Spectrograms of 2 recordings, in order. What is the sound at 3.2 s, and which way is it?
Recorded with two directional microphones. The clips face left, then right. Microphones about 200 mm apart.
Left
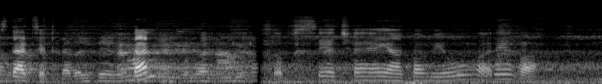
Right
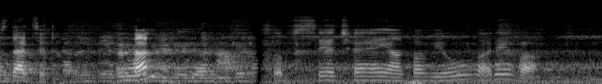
A woman's voice, 5° left (ahead or behind).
